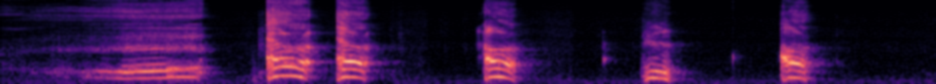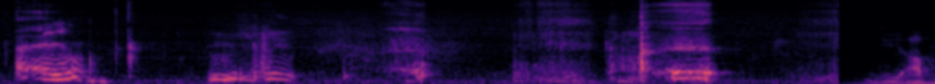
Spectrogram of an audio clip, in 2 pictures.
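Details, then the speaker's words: Croup cough: harsh, barking coughs like a dog's bark, about ten short bursts with a hoarse crowing edge, described as severe and violent. "Croup कफ एक बार्किंग कफ है जिसे हम कहते हैं कुत्ता खांसी। कुत्ता खांसी की जैसे कुत्ता भौंकता है इस तरह की उसमें से आवाज़ आती है,"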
